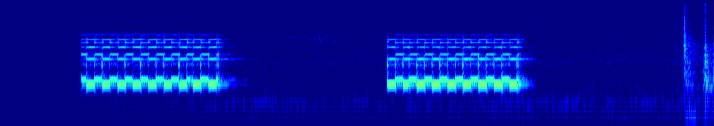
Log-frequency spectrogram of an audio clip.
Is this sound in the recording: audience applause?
no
